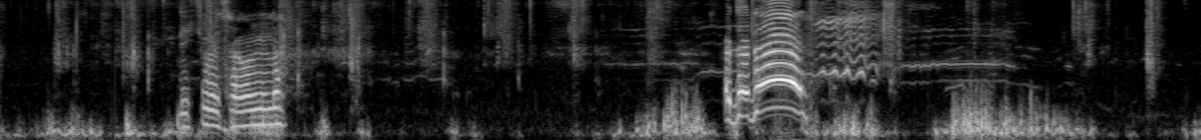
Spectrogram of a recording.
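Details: Goats kept by a herder: two loud, wavering bleats with strong harmonic bands, one early and a longer one near the middle, among people talking outdoors.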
